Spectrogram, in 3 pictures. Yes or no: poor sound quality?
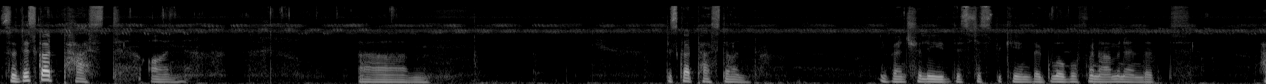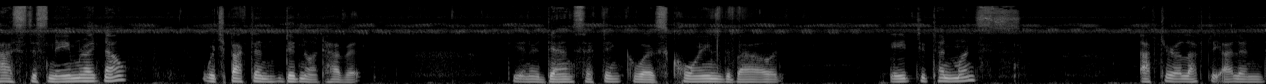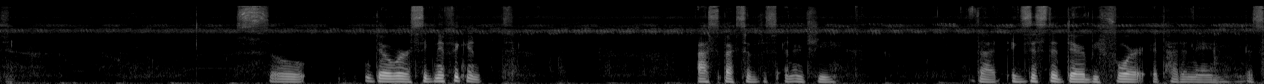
no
